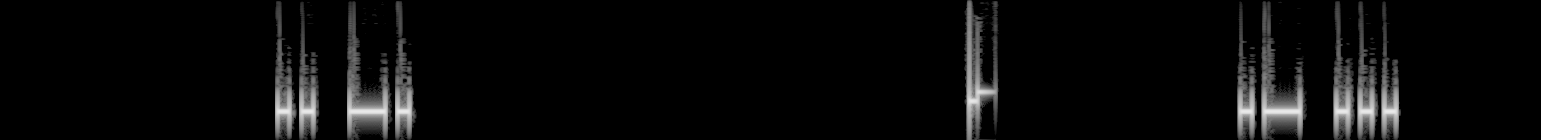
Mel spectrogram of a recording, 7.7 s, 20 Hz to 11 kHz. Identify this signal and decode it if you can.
Morse code, heard as a keyed tone, about 20 wpm, 690 Hz. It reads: IN AS
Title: 4x Word-Spacing - Sets of 2 Words - 20wpm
